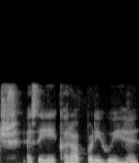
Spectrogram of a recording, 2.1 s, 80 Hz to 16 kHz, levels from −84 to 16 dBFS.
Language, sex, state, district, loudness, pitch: Hindi, female, Goa, North and South Goa, -17 LUFS, 205 Hz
